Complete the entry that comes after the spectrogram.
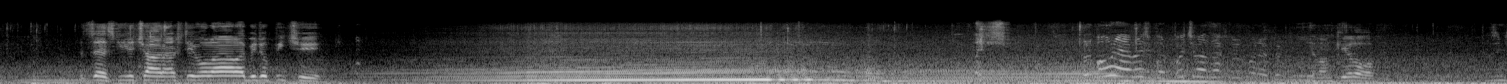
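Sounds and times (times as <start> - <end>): car engine accelerating and shifting: 0.0 - 15.0.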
